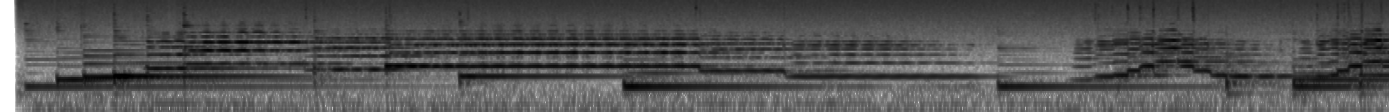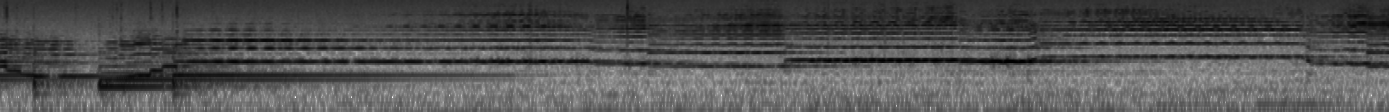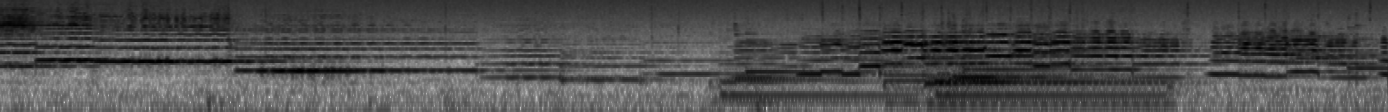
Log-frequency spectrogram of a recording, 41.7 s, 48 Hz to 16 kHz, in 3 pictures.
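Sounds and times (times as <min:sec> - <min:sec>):
harp: 0:00.2 - 0:41.6
viola: 0:00.2 - 0:41.6
flute: 0:00.3 - 0:41.6.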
